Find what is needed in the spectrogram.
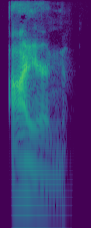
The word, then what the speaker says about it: iron: Let's talk about pronouncing that word, iron. That iron is also steaming. And if you look at the screen, I have it written out for you. Like I earn. So like money.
